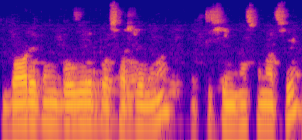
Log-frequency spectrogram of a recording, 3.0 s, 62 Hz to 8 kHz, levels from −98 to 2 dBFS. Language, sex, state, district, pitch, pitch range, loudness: Bengali, male, West Bengal, Jhargram, 105 Hz, 105-110 Hz, -21 LUFS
